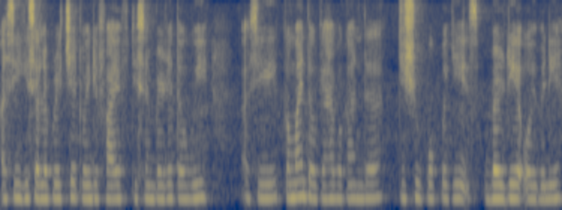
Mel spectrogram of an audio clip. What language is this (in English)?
Manipuri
